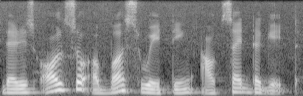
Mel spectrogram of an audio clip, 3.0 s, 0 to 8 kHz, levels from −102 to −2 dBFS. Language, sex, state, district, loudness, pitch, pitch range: English, male, Assam, Kamrup Metropolitan, -16 LUFS, 115 Hz, 100-125 Hz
